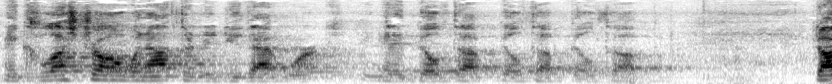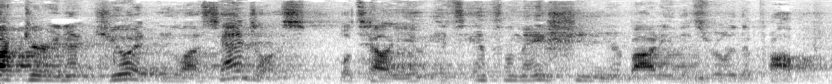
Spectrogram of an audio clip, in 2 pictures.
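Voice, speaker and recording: A middle-aged man speaks quickly and energetically to an audience, often repeating words to drive a point home. The sound is roomy with a long hall reverb, and the mic sits a fair way off. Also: mid-range voice, fairly bright tone, recorded from a distance. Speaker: speaker giving a talk. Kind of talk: public talk with audience questions.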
